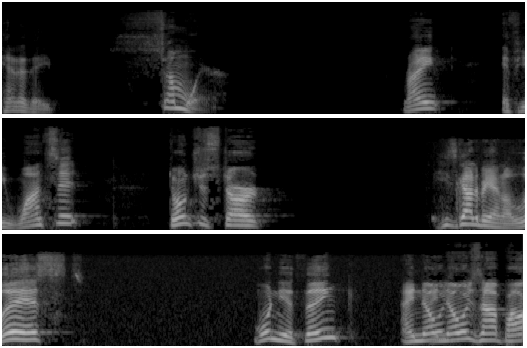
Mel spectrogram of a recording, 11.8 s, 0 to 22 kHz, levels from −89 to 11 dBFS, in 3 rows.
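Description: At 7.01 s the speech slips into a digital radio blending to analogue: the receiver lost its digital stream and cross-faded over about 330 ms to the station's FM broadcast. You hear a faint hiss come up, somewhere around 35 dB under the signal. The level shifts by about 1 dB. At 11.29 s it blends back to digital.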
